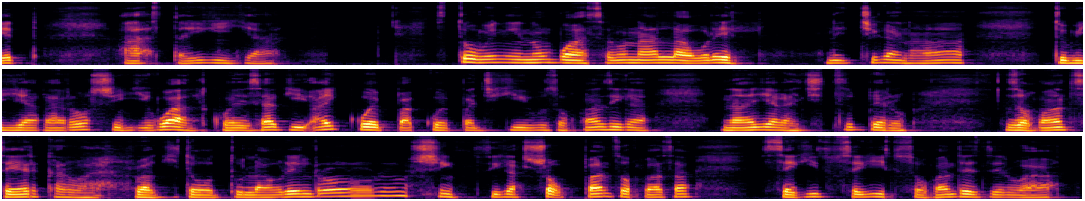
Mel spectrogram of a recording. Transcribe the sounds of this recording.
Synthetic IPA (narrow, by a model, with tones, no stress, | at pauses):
e˦t̪a˨st̪a˨i˦ɡi˧ja˨ | st̪u˦bi˦ni˧nu˦mbwa˧sa˧ɾo˦na˧la˧wɾe˦l | ni˧t͡ʃi˦ɡa˧˨na˧˦t̪u˧bi˧ja˧ɡa˨ɾo˦ʃi˧ŋji˧ɡʷa˦lkʷe˧s̬a˦ɡi˧a˦jkʷe˧pa˧˨kʷe˧pa˧˨t͡ʃi˧ɡi˧bzo˨kba˦nzi˧ɡa˧na˧˦ja˧ɡa˧˨jt͡ʃi̥˧t͡spe˧ɾo˨zo˨kba˦nse˧˦ɾka˧ɾwa˨ɾwa˨ɡi˧d̪o˧t̪u˧la˧wɾe˦˧lɾo˦ɾo˦ʃi˧ŋz̥i˧ɡa˧ʃo˨pa˦nzo˨kba˧za˦ | se˧ɡi˦t̪u̥˧se˧ɡi˧t̪u̥˧zo˨kba˧˦nd̪e˧s̬d̪e˨ɾa˨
